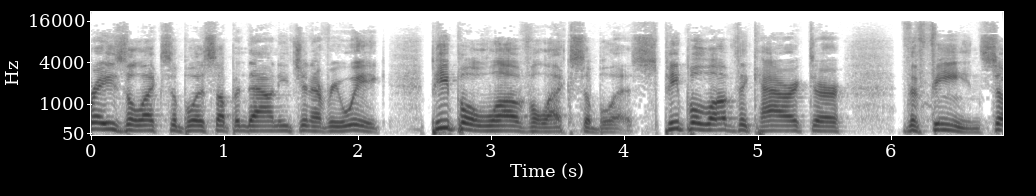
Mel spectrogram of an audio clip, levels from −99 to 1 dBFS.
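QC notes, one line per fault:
4.67–4.71 s short concealed packet loss: 20 ms of speech never arrived in time, so the decoder extended the preceding sound and blended back, causing a brief smear.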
